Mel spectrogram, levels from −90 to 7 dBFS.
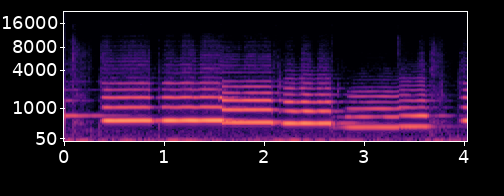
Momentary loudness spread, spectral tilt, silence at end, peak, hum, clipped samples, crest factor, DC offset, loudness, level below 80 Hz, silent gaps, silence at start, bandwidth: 11 LU; -4.5 dB/octave; 0 s; -8 dBFS; none; under 0.1%; 12 dB; under 0.1%; -21 LUFS; -58 dBFS; none; 0 s; 7 kHz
